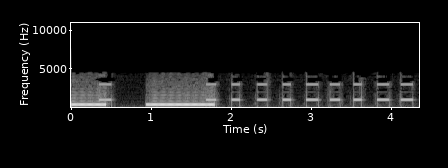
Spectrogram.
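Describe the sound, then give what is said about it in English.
Touch-tone telephone dialing: two longer tones come first, then eight short, evenly spaced keypad beeps in a steady quick rhythm. The tones are clear and alone, with no voices. “Aren't those pleasant sounds, the sounds of our numbers being dialed?”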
